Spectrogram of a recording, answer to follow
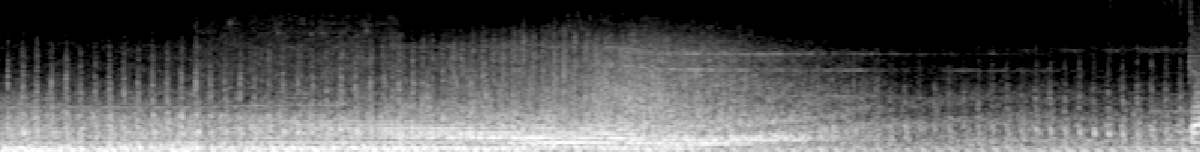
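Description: Helicopter sound effect on a film trailer soundtrack: the rapid, even chop of the rotor with an engine whine, loud for about five seconds and then fading away as it passes.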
